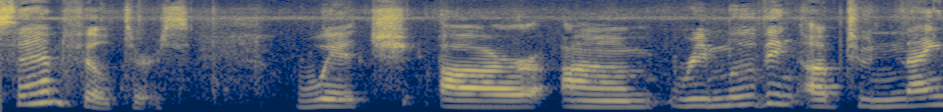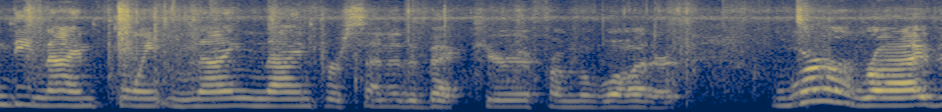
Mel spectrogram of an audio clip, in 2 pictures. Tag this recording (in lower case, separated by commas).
speech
